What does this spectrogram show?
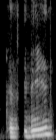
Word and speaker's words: comfortable: pronounce every syllable clearly, but in English there are a lot of words with like weak, unstressed syllables. For example, comfortable is hard because I tend to pronounce every syllable equally, which doesn't match the way native speakers say it.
